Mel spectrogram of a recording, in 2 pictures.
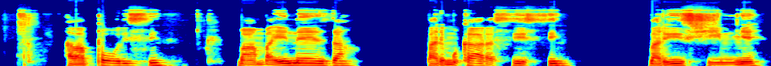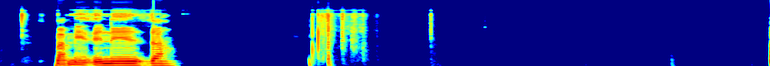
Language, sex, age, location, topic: Kinyarwanda, male, 25-35, Musanze, government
